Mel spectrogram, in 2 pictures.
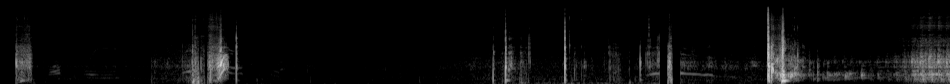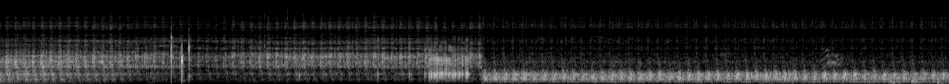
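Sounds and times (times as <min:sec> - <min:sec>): splash into pool: 0:07.6 - 0:08.4
muffled underwater rushing: 0:07.7 - 0:10.6, 0:12.0 - 0:18.9.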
